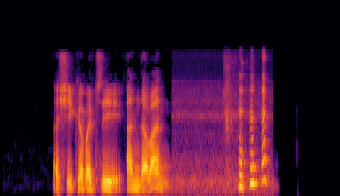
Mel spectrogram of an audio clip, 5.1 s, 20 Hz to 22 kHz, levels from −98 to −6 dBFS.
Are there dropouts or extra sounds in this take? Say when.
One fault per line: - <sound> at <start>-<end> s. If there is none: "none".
- laugh at 3.3-4.1 s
